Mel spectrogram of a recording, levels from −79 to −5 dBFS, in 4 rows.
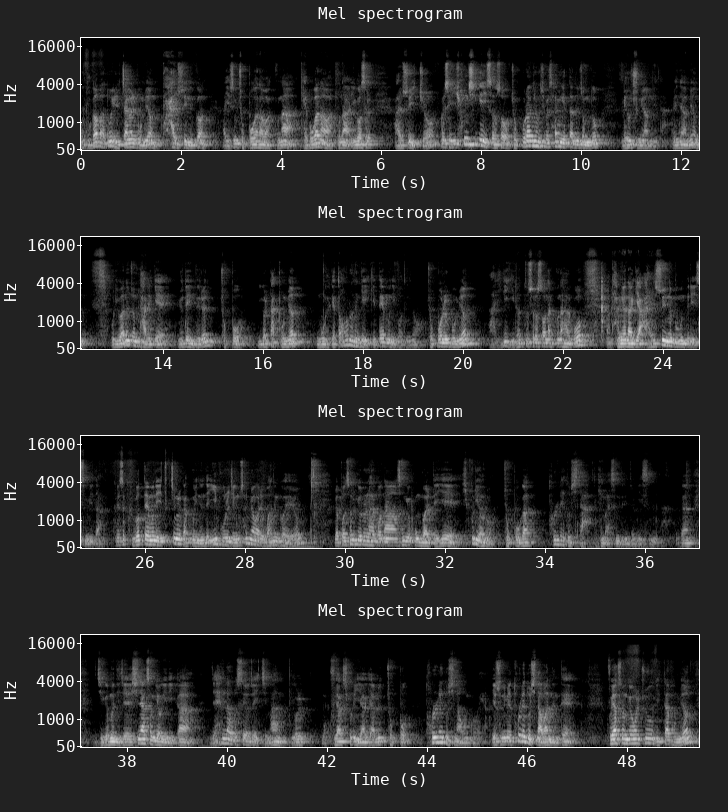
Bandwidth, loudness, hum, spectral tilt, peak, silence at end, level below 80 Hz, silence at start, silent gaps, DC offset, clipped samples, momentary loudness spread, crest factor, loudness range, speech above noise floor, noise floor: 15 kHz; -30 LUFS; none; -5.5 dB/octave; -8 dBFS; 0 s; -62 dBFS; 0 s; none; under 0.1%; under 0.1%; 13 LU; 22 dB; 5 LU; 23 dB; -53 dBFS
